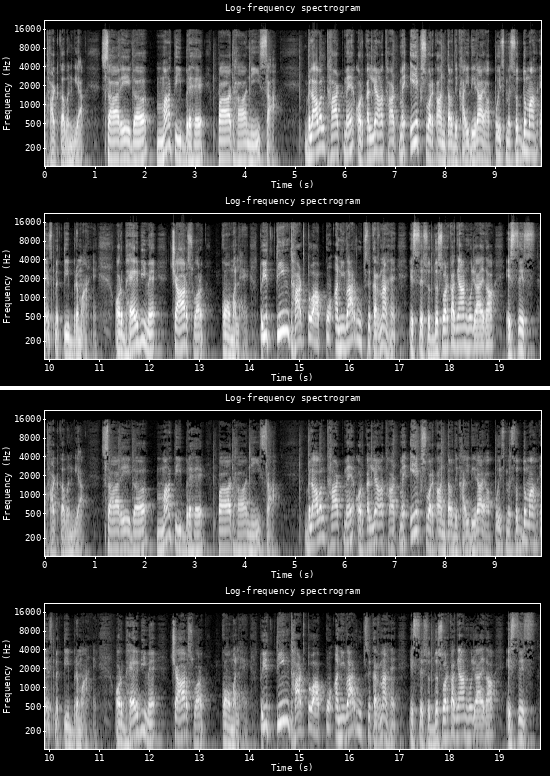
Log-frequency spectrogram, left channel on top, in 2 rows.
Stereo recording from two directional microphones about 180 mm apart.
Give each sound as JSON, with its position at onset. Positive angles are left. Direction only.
{"t": 0.0, "sound": "speech", "side_deg": 40}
